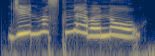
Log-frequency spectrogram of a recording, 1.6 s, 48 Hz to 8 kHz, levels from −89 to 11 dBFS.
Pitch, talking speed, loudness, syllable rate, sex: 350 Hz, 155 wpm, -14 LUFS, 6.0 syllables/s, female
